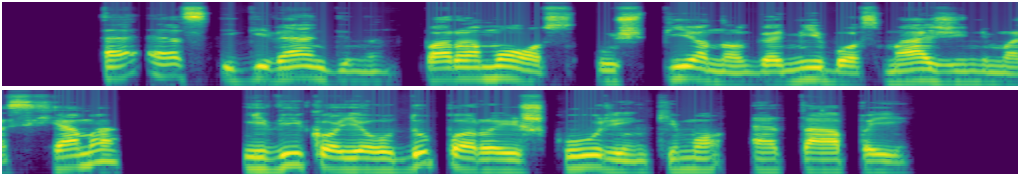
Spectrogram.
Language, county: Lithuanian, Vilnius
